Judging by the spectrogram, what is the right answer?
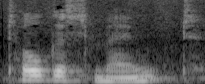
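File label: "Tolgus Mount" English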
